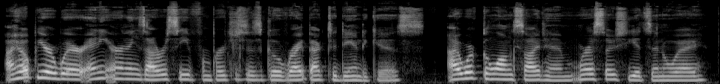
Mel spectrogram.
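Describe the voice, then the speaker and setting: A woman's voice: medium pitch, normal speed, few pauses, darkish tone, natural voice. A woman voicing a prim, busy, gossipy game character who confides in formal phrasing, aloof but chatty. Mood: gossipy, confiding. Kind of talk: scripted character monologue.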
